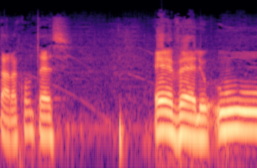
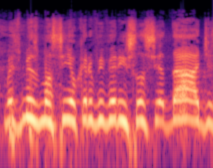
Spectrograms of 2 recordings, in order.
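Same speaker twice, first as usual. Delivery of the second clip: higher, strained plea for help, held back in volume; mock muffled scream; 5 semitones higher than usual. Podcaster voicing his friend's inner cry for help, mock screaming. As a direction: imitate a desperate inner voice crying out. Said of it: "ele tá gritando. Ele fala assim".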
